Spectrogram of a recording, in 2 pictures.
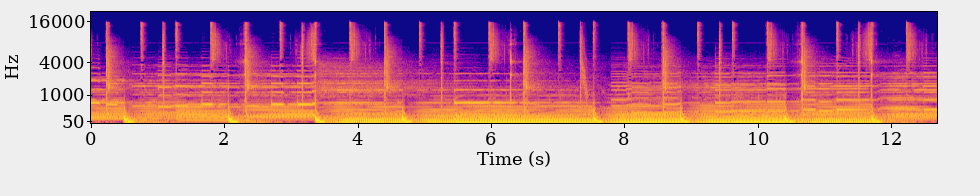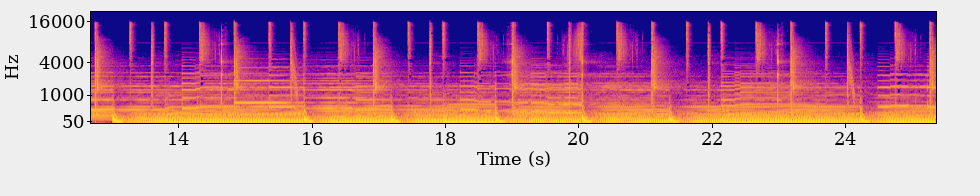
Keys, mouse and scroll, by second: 1.5 shift+i, 3.7 ctrl+a, 5.9 click, 10.8 v, 11.1 ctrl+t, 14.0 ctrl+t, 14.1-17.6 alt+drag.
